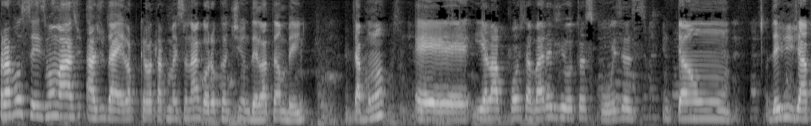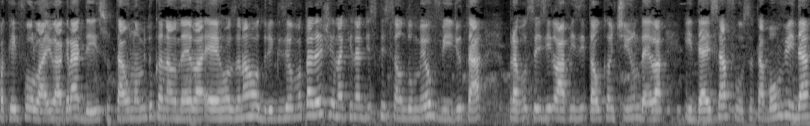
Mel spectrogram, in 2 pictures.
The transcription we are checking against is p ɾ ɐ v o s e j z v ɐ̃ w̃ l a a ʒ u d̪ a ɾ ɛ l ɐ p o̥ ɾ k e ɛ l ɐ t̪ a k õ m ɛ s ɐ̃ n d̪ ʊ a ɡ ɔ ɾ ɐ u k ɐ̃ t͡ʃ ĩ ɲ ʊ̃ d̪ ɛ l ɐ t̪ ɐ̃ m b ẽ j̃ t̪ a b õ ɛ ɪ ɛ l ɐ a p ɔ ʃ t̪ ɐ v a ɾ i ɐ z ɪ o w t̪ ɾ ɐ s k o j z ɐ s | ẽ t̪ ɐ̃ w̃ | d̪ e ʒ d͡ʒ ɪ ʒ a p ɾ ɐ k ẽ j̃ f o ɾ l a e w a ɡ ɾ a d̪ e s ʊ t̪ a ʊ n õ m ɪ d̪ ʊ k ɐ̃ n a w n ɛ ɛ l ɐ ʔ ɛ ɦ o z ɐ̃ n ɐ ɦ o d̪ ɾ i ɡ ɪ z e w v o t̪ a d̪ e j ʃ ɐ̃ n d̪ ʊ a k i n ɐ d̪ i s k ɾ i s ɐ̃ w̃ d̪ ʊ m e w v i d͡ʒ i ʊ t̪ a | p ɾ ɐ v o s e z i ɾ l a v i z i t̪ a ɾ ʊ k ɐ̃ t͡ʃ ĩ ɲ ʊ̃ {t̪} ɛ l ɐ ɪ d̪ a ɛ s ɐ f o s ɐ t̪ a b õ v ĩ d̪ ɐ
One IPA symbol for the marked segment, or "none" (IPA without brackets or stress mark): d̪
